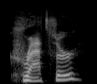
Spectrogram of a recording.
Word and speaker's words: Kratzer: Chris Kratzer, K-R-A-T-Z-E-R, the way it's spelled, very easy.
